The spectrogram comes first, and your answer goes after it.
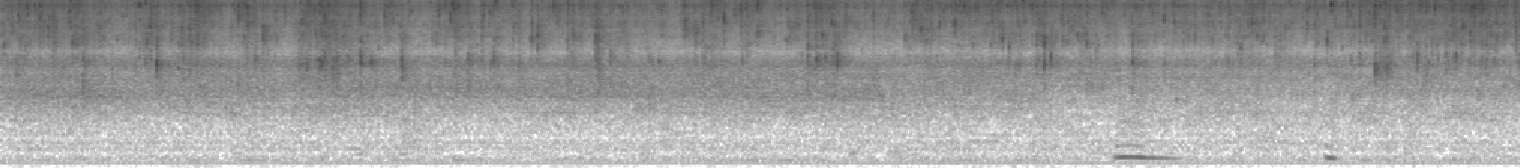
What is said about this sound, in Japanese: このままもう一度体も流しちゃいますね。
